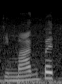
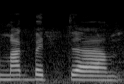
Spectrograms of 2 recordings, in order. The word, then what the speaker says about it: Макбет: в образа на Леди Макбет, Макбет е истински правилния начин да се казва, но на български е прието Макбет, затова така и аз казвам Макбет, но по принцип ударението идва на Макбет.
